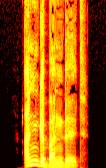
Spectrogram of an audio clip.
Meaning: past participle of anbandeln
- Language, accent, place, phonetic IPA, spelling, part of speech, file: German, Germany, Berlin, [ˈanɡəˌbandl̩t], angebandelt, verb, De-angebandelt.ogg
